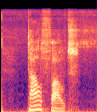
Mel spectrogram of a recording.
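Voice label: "taalfout", Dutch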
